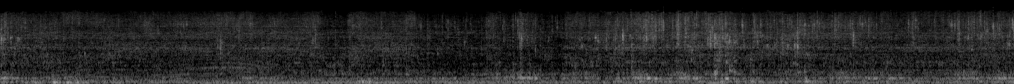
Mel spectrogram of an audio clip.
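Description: Kitchen sink tap running while shampoo is rinsed out of hair, water splashing irregularly through the hair into the basin.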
